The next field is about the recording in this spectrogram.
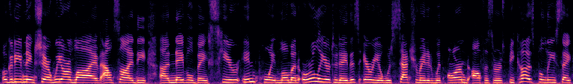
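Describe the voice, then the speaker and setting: A woman reports live from outdoors as a field journalist. Her voice is fairly high. There is faint ambient noise around her. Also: steady tone, normal speed, few pauses.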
